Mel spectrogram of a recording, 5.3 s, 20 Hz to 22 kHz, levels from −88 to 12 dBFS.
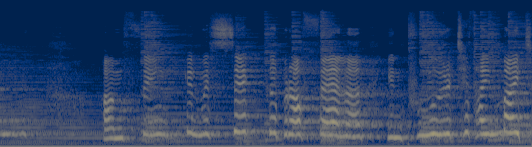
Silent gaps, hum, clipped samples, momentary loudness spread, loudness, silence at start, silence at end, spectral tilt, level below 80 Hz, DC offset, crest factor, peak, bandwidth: none; none; under 0.1%; 15 LU; -33 LUFS; 0 s; 0 s; -3 dB/octave; -66 dBFS; 1%; 18 dB; -16 dBFS; 16 kHz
